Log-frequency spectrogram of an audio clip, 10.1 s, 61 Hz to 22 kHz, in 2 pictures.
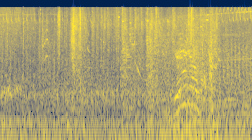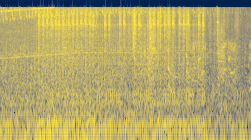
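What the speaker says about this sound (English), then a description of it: "We want the other helicopter to come over here and start shooting us." Metal Gear Solid 5 combat: a helicopter's rotor drones steadily while rapid gunfire and impacts crackle on top, loud and dense throughout, with occasional speech mixed in.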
